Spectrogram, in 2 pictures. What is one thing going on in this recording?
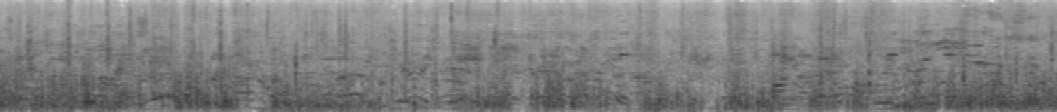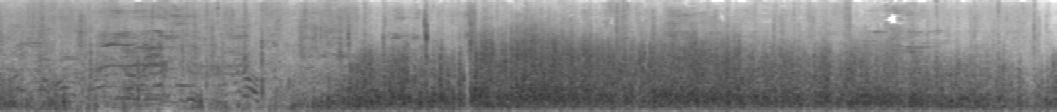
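Footsteps patter on a paved path.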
